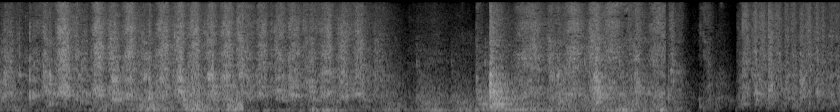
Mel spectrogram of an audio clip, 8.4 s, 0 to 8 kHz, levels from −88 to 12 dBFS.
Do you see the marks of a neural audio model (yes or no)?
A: no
